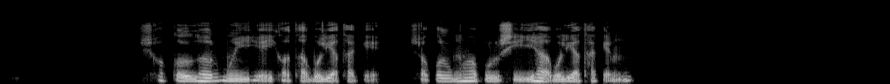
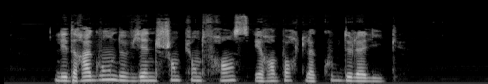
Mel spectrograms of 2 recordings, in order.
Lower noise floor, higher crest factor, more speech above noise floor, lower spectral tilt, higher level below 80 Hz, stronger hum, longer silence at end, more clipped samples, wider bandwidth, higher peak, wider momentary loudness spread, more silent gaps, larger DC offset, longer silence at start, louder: first, under -90 dBFS vs -59 dBFS; second, 18 dB vs 24 dB; first, over 69 dB vs 36 dB; first, -6.5 dB/octave vs -4 dB/octave; about the same, -58 dBFS vs -54 dBFS; neither; first, 2.6 s vs 0.9 s; neither; second, 7.6 kHz vs 11.5 kHz; second, -4 dBFS vs 0 dBFS; first, 14 LU vs 11 LU; first, 3.82-4.10 s vs none; neither; first, 1.4 s vs 0.55 s; about the same, -21 LUFS vs -22 LUFS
